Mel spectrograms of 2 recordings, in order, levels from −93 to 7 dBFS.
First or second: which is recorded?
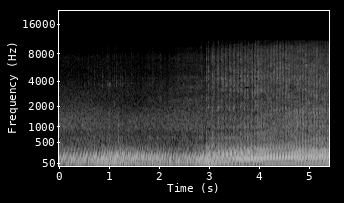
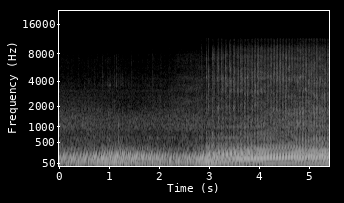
first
